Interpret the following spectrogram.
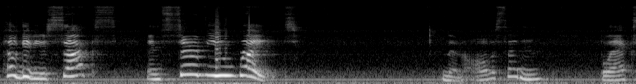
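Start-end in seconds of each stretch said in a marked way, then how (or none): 0.0-3.0 high, loud crone scolding, slowing at the end; grandma scolding the boy, high and loud. A narrator's reading. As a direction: threaten him like a spiteful old woman.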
